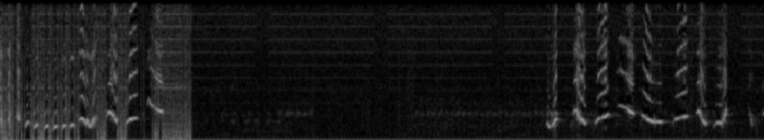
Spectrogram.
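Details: Greater green leafbird song with isian and jamtrok: a dense, loud burst of chattering notes, a long quiet gap, then a string of clear looping whistles, with a low hum behind.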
